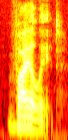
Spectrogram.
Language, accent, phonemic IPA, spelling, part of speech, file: English, US, /ˈvaɪəˌleɪt/, violate, verb / adjective, En-us-violate.ogg
- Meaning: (verb) 1. To break or disregard (a rule or convention) 2. To rape 3. To cite (a person) for a parole violation; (adjective) 1. Subject to violation 2. Synonym of violated 3. Morally impure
